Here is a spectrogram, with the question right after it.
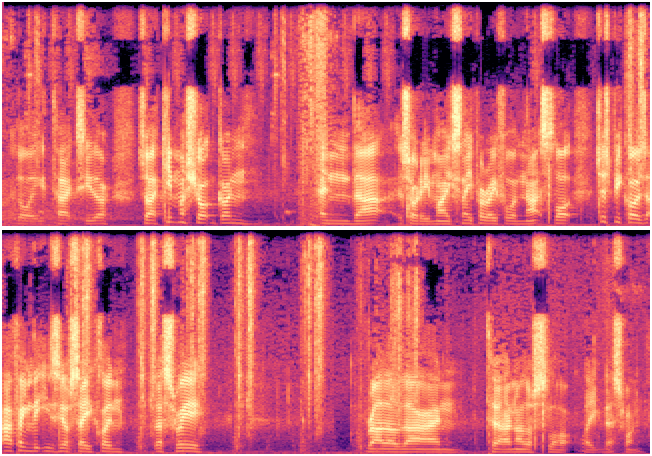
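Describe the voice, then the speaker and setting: A man with a Scottish accent, fairly high pitch, moderate pace, fairly even intonation and long, frequent pauses, plus noticeable background noise. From Scotland. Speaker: gamer. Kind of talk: live gameplay commentary. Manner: casual, conversational.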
